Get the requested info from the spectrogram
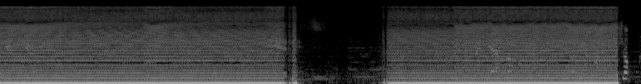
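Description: Electronic keyboard holding a steady sustained chord, with a strong low hum underneath. It cuts out abruptly for about a second halfway through, then comes back.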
